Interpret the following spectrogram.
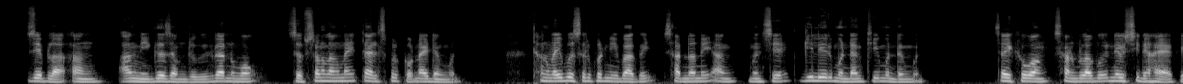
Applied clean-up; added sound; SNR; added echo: neural mask model DeepFilterNet 3.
